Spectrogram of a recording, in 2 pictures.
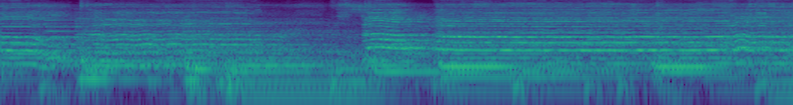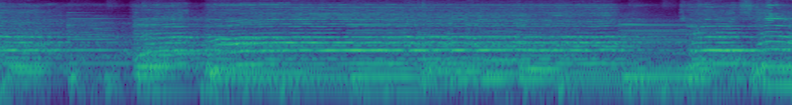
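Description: Gospel vocal group singing over instrumental backing, with two long held notes from about three seconds in.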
